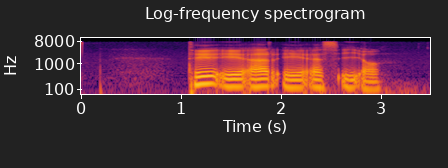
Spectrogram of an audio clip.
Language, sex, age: Swedish, male, 42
